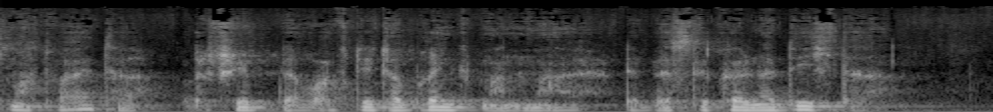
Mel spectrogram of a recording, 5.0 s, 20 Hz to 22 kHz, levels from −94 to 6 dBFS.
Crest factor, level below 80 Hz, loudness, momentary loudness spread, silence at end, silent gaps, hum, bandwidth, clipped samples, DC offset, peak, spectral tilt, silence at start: 20 dB; -52 dBFS; -29 LUFS; 13 LU; 0.3 s; none; none; 17 kHz; under 0.1%; 0.3%; -8 dBFS; -5.5 dB/octave; 0 s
